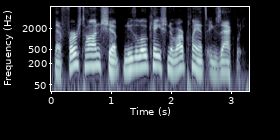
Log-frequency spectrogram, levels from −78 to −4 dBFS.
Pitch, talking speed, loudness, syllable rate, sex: 130 Hz, 200 wpm, -18 LUFS, 4.8 syllables/s, male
